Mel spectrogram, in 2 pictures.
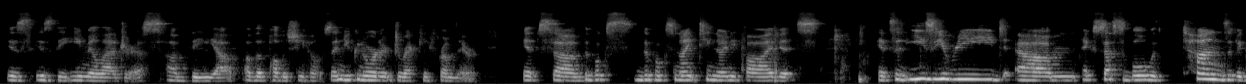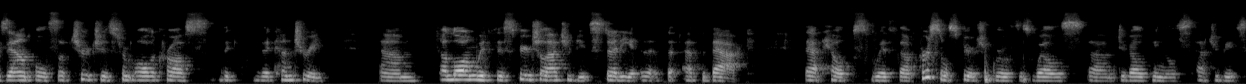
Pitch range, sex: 185-240 Hz, female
